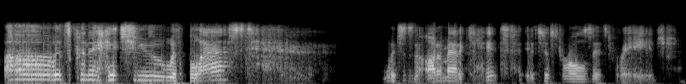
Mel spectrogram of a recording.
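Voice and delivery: usual speaking voice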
